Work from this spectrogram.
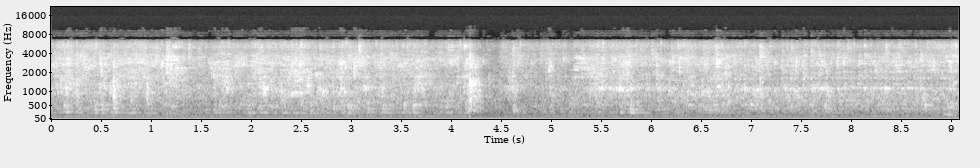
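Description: Water pours and splashes steadily into a 55-gallon aquarium, a continuous gushing rush with one brief louder slosh partway through.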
